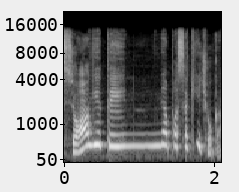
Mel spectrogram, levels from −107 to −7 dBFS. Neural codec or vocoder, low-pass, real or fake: vocoder, 44.1 kHz, 128 mel bands, Pupu-Vocoder; 14.4 kHz; fake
